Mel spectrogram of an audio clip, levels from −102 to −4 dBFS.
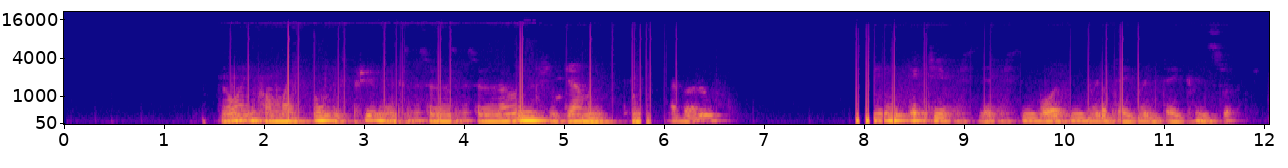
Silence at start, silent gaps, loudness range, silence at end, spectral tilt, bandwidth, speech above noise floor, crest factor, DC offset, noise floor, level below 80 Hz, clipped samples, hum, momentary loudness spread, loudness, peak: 1.6 s; none; 8 LU; 0.35 s; -11 dB/octave; 3.2 kHz; 60 dB; 18 dB; under 0.1%; -88 dBFS; -58 dBFS; under 0.1%; none; 15 LU; -30 LUFS; -12 dBFS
